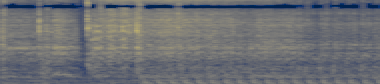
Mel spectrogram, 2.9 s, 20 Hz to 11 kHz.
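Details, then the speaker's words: Second-hand Bajaj Pulsar 150 single-cylinder, running without choke, old carburettor: light throttle opening makes it chug unevenly about three beats a second and stall; faulty carburettor suspected of starving it. "अभी accelerator करते हैं। हल्का सा दे रहा हूं। पे कर रहा है। देखो बंद हो जाता है।"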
